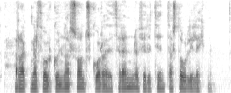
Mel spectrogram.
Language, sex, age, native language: Icelandic, male, 60-69, Icelandic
